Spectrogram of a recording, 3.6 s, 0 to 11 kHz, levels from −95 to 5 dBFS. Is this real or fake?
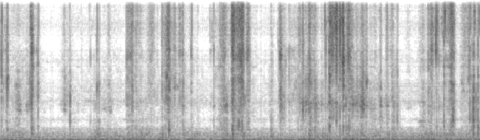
fake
